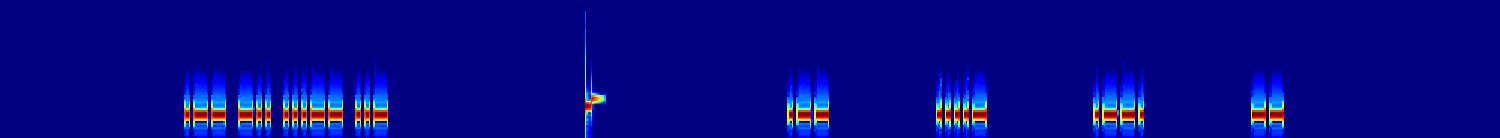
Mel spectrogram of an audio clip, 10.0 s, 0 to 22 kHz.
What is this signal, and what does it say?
Morse code, heard as a keyed tone, about 41 wpm, spaced as for 17 wpm, 700 Hz. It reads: WD3U W4PM
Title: USA Call Signs - 4 Characters - 8x Character Spacing - 40wpm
